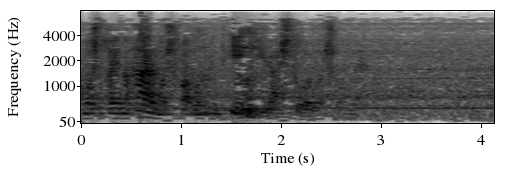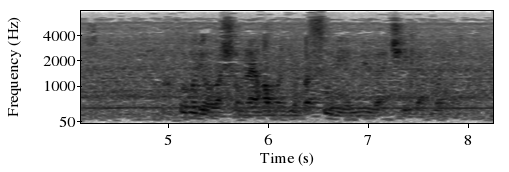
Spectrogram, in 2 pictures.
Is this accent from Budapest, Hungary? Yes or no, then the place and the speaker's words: no; Békés, Hungary; de ott Békés Csaba felé nagyon sok, ahonnan én jöttem.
